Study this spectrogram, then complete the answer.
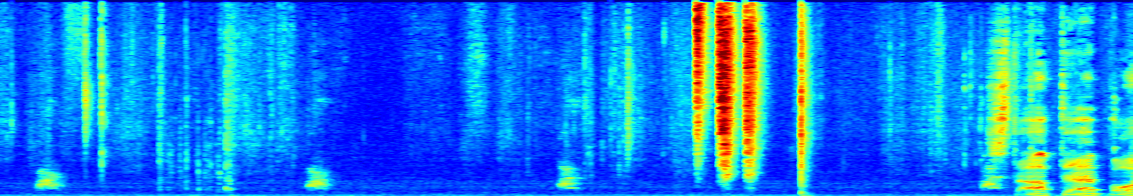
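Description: A dog barks several times in a room while baseball cards are opened, scattered yips and barks that grow louder and more frantic near the end. Someone speaks throughout, and there are some light clicking sounds.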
